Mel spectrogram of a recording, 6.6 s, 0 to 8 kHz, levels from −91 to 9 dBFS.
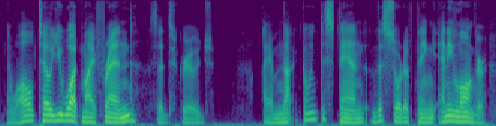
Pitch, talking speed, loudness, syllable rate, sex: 110 Hz, 190 wpm, -21 LUFS, 4.3 syllables/s, male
